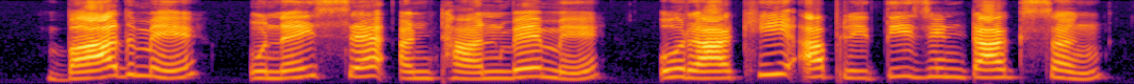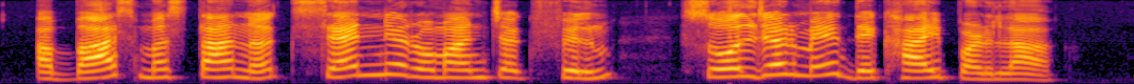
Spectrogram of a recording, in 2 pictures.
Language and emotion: Maithili, neutral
